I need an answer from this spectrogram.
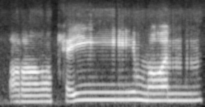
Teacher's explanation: ro yang dibaca tebal itu ee pangkal lidahnya naik ya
